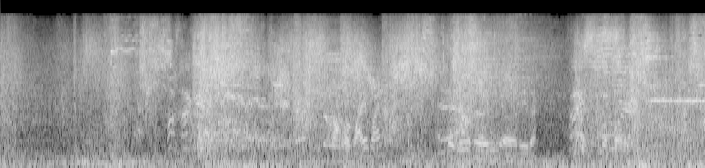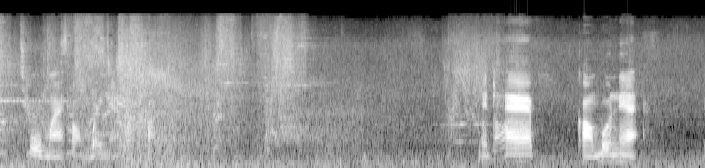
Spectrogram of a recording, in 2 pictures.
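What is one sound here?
A young man talks excitedly close to a microphone.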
